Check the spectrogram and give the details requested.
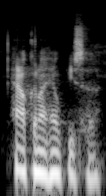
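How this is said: The voice stays flat with little pitch movement. It sounds less polite. The speaker calls it wrong. "That's very flat"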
